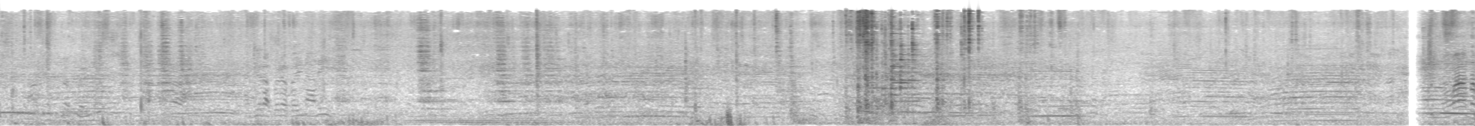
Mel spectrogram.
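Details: Cattle coming down off a truck produce scattered low moos amid engine rumble, clanking, people talking and a horn-like toot.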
